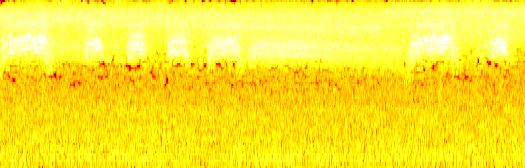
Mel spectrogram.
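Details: Cicadas on a summer night: a dense, high-pitched buzzing drone swelling into rhythmic pulses about every half second, with a steadier, flatter stretch in the middle before the pulsing returns.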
